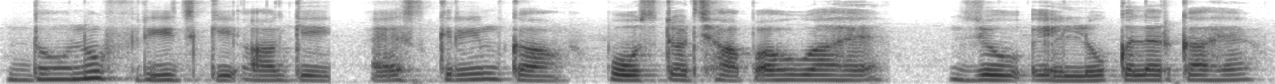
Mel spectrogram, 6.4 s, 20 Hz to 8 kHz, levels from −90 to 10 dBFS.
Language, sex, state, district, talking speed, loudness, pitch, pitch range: Hindi, female, Jharkhand, Ranchi, 140 wpm, -18 LUFS, 180 Hz, 170-185 Hz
